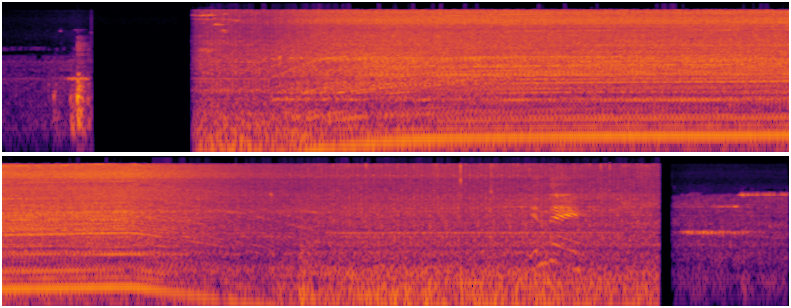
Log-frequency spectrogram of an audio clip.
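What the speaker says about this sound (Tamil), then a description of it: "ரைசிங் சவுண்ட் கேளுங்க." A Mahindra Xylo with the Eagle engine revved up from idle: a loud sustained rise in engine pitch held for several seconds, then easing back down toward idle, with a click before and after.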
